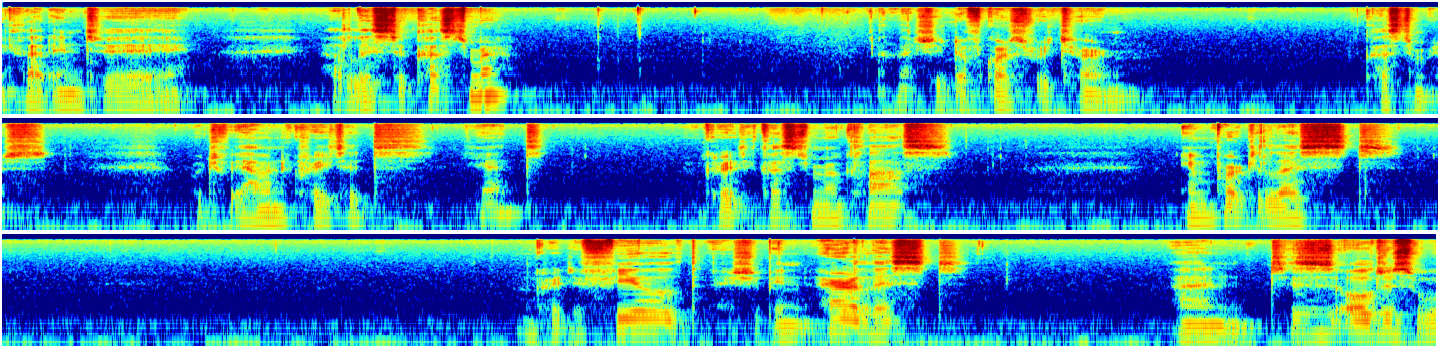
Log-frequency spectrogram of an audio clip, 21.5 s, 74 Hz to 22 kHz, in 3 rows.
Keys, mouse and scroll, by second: 0.0-1.3 typing, 2.1 ctrl+n, 3.3 alt+BackSpace, 4.2-4.5 typing, 5.0 ctrl+a, 5.4 ctrl+s, 5.6 ctrl+e, 5.9 alt+b, 6.2 alt+f, 6.5 typing, 6.9 ctrl+a, 7.3 ctrl+s, 7.4 ctrl+e, 7.8 ctrl+p, 8.2 alt+b, 8.5 alt+Return, 8.7-9.4 typing, 10.0 alt+Return, 11.7 alt+b, 12.2 alt+Return, 12.4-13.1 typing, 14.0 ctrl+n, 14.6 ctrl+e, 15.4-16.3 typing, 17.0 alt+., 17.3 alt+f, 17.8 space, 19.4 typing, 20.5 Return, 21.3 ctrl+a.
